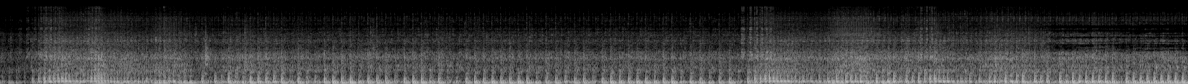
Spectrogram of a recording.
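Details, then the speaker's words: Old Honda Supra X after replacing the weak spool (stator coil): starts on the original old plug that previously failed with the old spool, and settles to a steady, even idle with no misses; battery is being charged after dropping. "Oke teman-teman, dengan menggunakan busi lama aja udah bisa hidup ya, dimana yang awalnya tadi dengan menggunakan spool lama busi ini tidak bisa menghidupkan motor ya."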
